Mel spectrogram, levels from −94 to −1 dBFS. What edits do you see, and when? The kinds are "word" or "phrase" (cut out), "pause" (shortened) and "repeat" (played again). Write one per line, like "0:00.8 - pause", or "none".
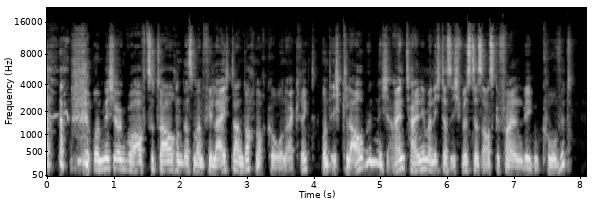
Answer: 0:04.1 - pause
